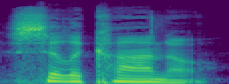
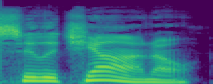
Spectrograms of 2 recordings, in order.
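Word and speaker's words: Siliciano: who calls himself uh bob silicano no there's an i in his name it's ciliciano but he doesn't pronounce it that way and probably his parents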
